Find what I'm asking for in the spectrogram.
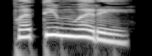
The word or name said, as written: ಪತಿಂವರೆ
